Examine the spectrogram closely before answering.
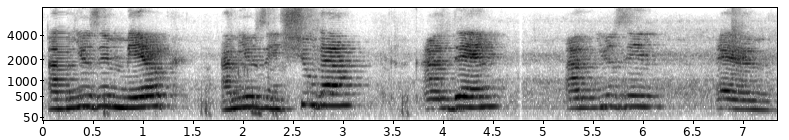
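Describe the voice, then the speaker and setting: A woman from Nigeria hosts a live cooking lesson, explaining each step in an unhurried, repetitive way with plenty of fillers. Her voice sits fairly high. The sound is roomy and echoey, with faint noise underneath from the kitchen. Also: fairly even intonation, fairly bright tone. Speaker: cooking show host, chef. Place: home kitchen.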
